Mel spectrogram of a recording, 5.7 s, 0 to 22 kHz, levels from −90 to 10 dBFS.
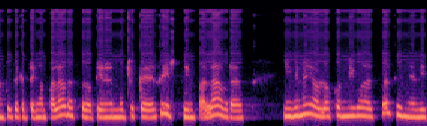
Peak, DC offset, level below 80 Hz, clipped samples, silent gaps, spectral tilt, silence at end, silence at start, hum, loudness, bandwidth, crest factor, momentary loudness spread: -4 dBFS; under 0.1%; -74 dBFS; under 0.1%; none; -7.5 dB/octave; 0 s; 0 s; none; -17 LUFS; 17 kHz; 12 dB; 4 LU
